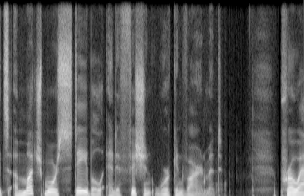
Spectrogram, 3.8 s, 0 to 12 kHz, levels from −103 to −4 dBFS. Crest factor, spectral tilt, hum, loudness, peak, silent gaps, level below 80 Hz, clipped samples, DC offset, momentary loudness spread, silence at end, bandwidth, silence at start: 20 dB; -5 dB/octave; none; -20 LUFS; 0 dBFS; none; -44 dBFS; under 0.1%; under 0.1%; 15 LU; 0 s; 12 kHz; 0 s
